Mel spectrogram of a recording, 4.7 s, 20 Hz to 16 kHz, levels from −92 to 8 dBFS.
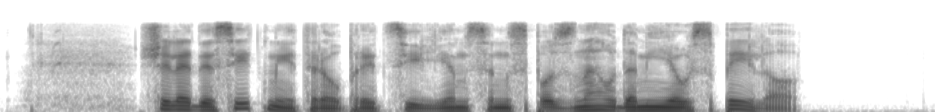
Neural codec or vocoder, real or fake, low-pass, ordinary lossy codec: none; real; 7.2 kHz; none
